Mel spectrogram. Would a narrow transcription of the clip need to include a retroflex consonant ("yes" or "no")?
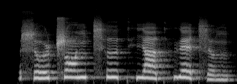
yes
